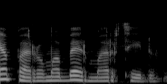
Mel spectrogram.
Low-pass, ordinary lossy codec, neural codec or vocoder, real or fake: 7.2 kHz; none; none; real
